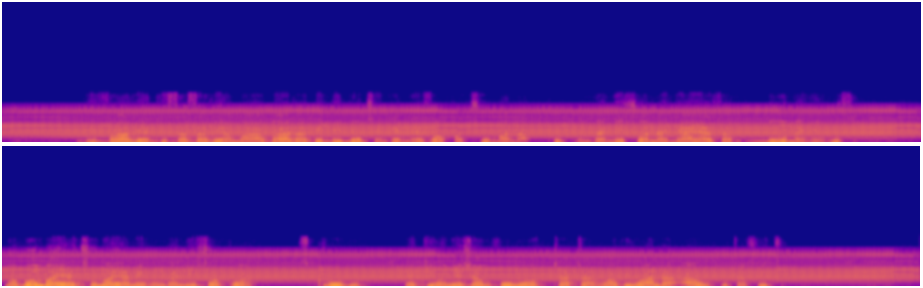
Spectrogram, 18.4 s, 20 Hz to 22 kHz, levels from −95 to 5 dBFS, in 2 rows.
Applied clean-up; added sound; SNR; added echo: none; Domestic sounds, home sounds; 6 dB; none.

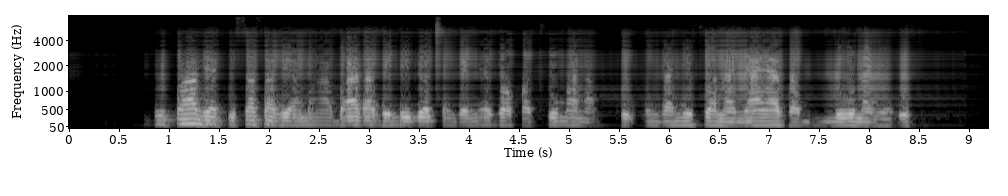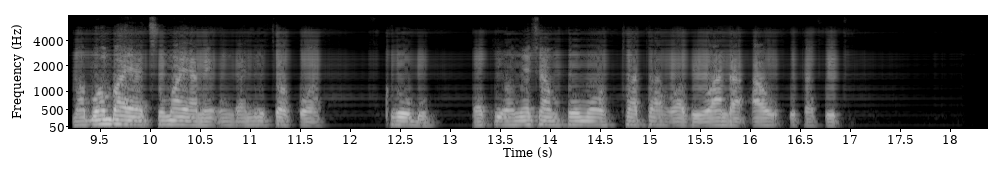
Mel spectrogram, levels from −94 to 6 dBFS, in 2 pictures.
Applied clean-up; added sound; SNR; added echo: neural mask model RNNoise.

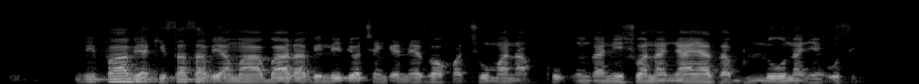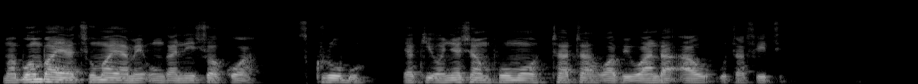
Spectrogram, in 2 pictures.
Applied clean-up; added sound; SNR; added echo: none; none; none; none.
